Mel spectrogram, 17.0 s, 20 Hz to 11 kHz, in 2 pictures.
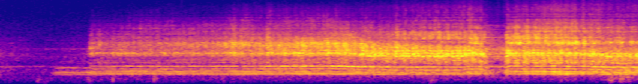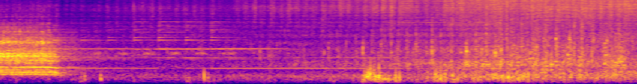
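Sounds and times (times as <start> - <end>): steam locomotive whistle: 0.0 - 9.8
approaching locomotive: 0.0 - 17.0.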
